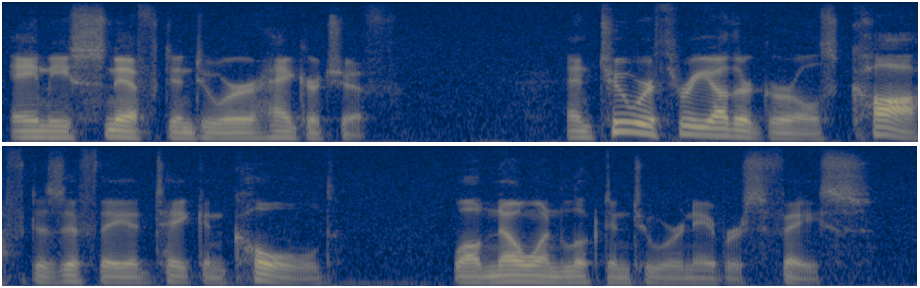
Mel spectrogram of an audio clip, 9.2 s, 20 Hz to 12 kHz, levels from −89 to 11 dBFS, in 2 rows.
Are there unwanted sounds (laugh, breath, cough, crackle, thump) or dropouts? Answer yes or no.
no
